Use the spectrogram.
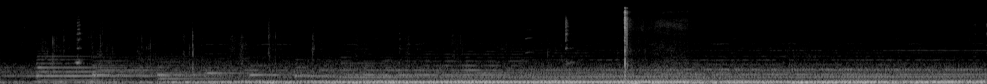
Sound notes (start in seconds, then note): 3.3 match Strikes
